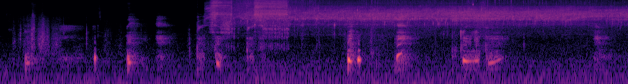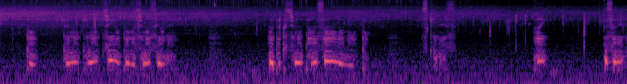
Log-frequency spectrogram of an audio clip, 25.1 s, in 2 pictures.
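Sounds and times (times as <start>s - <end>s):
carbonated foam fizzing during ear cleaning: 4.1s - 25.1s.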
